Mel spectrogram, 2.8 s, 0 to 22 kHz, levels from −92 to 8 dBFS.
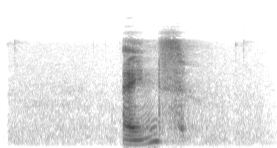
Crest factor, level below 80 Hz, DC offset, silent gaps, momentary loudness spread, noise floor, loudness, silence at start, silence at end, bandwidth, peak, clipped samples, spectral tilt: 28 dB; -80 dBFS; under 0.1%; none; 10 LU; -67 dBFS; -26 LUFS; 1.25 s; 0.9 s; 10 kHz; -4 dBFS; under 0.1%; -1 dB/octave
